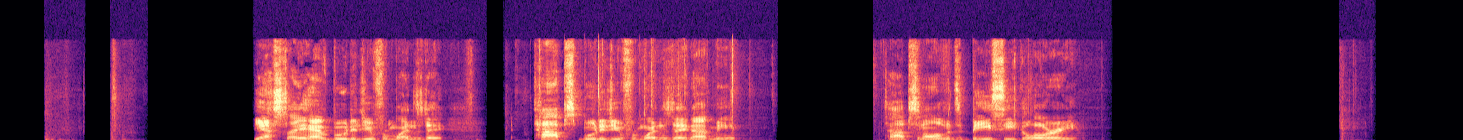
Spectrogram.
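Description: A card wrapper crinkles in someone's hands.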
